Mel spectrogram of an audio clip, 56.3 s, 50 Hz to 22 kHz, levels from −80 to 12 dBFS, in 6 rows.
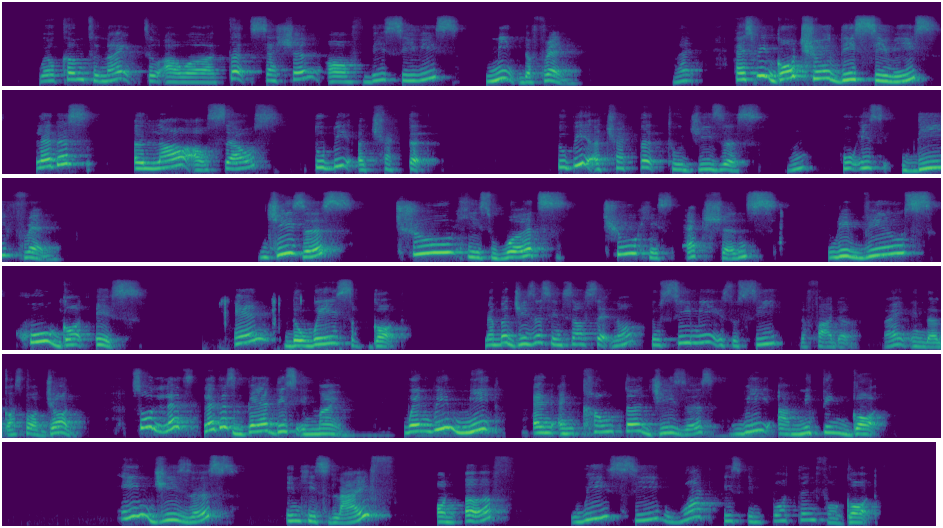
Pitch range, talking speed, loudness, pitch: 220-320 Hz, 110 wpm, -21 LUFS, 255 Hz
